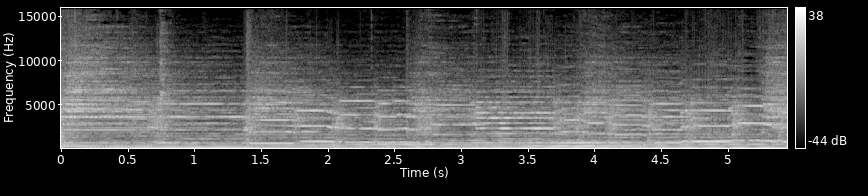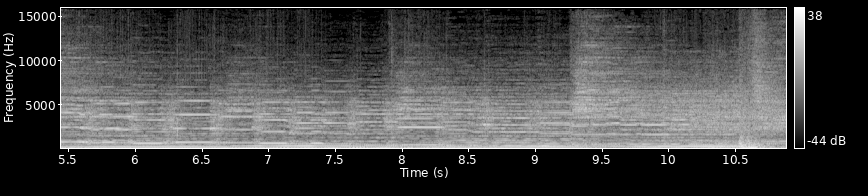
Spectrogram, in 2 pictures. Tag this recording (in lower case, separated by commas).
plucked string instrument, playing bass guitar, electric guitar, music, musical instrument, guitar, bass guitar, strum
